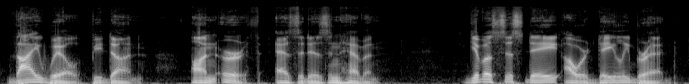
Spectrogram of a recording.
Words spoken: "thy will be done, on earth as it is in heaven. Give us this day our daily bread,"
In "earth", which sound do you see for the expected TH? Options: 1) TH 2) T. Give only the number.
1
